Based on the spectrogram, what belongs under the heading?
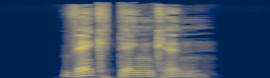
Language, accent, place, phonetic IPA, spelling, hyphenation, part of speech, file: German, Germany, Berlin, [ˈvɛkˌdɛŋkn̩], wegdenken, weg‧den‧ken, verb, De-wegdenken.ogg
- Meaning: to imagine a situation without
